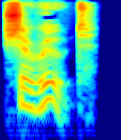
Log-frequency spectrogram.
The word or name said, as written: cheroot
